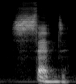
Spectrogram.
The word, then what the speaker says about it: said: However, here the sound is E, E. So it is say, but here it is said, said.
